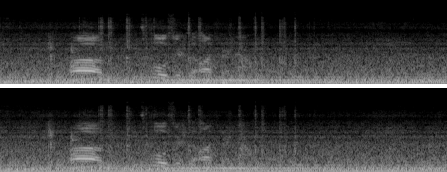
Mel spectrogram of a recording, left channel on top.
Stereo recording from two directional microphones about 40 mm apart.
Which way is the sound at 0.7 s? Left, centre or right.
Left.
